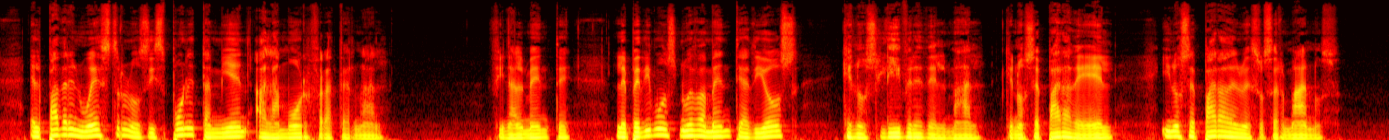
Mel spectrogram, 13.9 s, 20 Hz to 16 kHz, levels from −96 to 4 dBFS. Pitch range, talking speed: 95-120 Hz, 135 wpm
